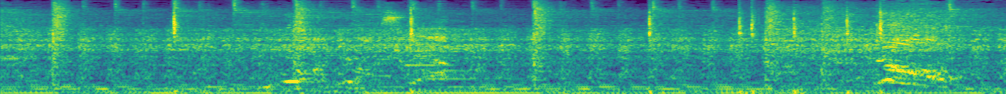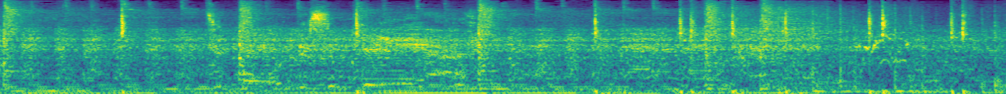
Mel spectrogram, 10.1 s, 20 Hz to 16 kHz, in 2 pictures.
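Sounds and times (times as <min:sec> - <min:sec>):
distorted electric guitars: 0:00.0 - 0:10.0
rapid drum and cymbal hits: 0:00.0 - 0:10.0.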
